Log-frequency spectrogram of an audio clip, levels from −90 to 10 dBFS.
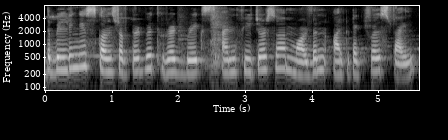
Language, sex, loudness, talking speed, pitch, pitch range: English, female, -19 LUFS, 130 wpm, 235 Hz, 225-270 Hz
